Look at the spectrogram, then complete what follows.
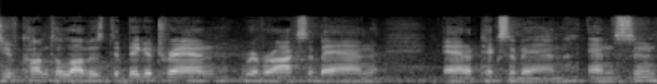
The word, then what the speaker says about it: dabigatran: The correct pronunciation is dabigatran.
